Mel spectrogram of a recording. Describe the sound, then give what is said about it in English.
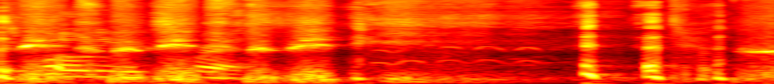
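A person whistles a short, wavering signal whistle, rising and falling a few times at moderate volume, surrounded by vocal sounds, snickering laughter and sharp breathy bursts. “The whistle is like this.”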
